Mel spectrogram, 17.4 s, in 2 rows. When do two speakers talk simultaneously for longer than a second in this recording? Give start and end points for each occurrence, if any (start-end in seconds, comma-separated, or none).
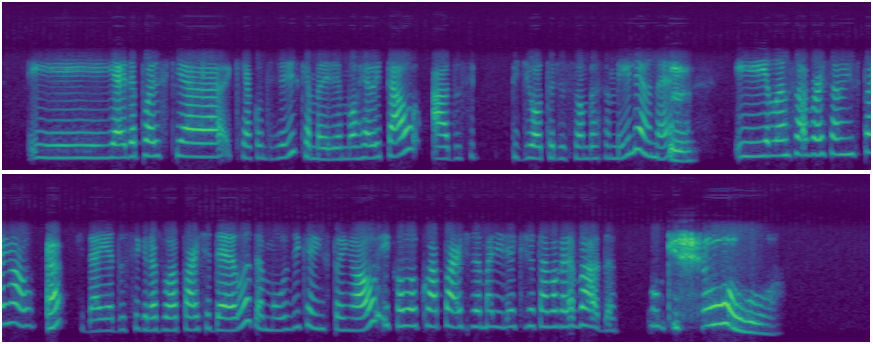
none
